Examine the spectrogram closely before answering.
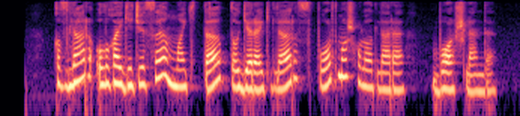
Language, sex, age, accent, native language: Uzbek, female, 19-29, Toshkent shahri, Uzbek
